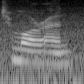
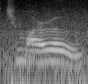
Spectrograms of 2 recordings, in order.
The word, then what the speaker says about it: Chamorro: No, sir, it's not Chamorran, it's Chamorro.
